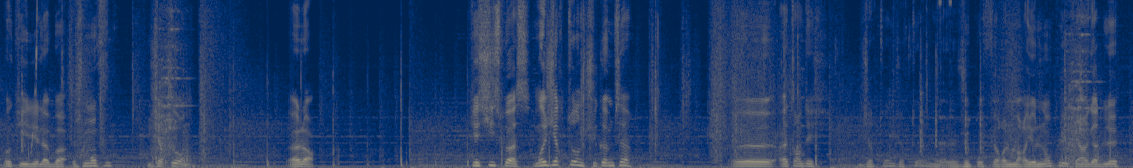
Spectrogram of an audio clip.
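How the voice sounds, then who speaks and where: A man's voice: a little high, fairly quick, pauses often. A man with a French accent commentating his own gameplay, trash-talking opponents and talking to his viewers. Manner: trash-talking, excitable, calls viewers "les gars". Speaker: gaming YouTuber. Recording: music playing behind the voice.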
